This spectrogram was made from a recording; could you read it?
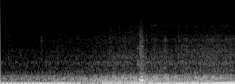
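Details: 2012 Land Rover Defender 110 Utility Puma diesel, cabin while driving: steady low rumble and road noise with no pinging or clunking.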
